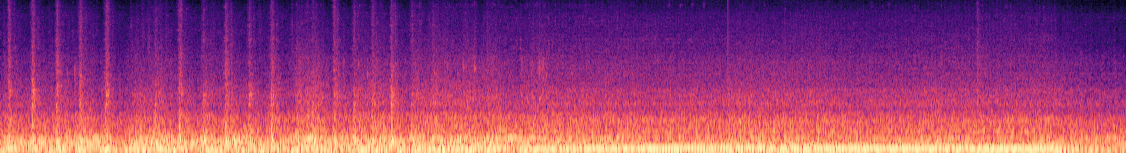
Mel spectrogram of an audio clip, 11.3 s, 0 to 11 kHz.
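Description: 1926 Ford Model T's four-cylinder engine running as the car drives, heard from inside the cab, with a run of regular sharp clicks over the first few seconds. The sound drops away near the end.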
